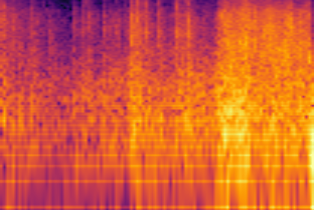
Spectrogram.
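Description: Rustling of a saree's fabric as it is unfolded and spread out by hand, growing louder toward the end.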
